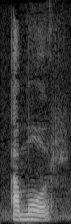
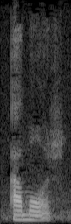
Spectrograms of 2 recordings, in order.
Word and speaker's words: amor: The following words follow rule number 2. So listen carefully. Español, regular, mayor, amor. When you listen to them, you'll find that the bolded syllable is the one that receives the stress.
